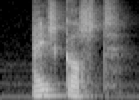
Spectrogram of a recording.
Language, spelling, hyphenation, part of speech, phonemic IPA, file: Dutch, ijskast, ijs‧kast, noun, /ˈɛi̯s.kɑst/, Nl-ijskast.ogg
- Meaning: refrigerator (originally a cupboard filled with ice to keep goods cool)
